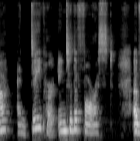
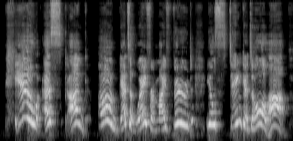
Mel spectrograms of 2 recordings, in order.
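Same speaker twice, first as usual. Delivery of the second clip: much higher, louder fussy disgust; disgusted squirrel; 8 semitones higher, 3 dB louder than usual. Acted. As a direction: protect the food from the stinky skunk. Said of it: "Squirrel, noticing Fred is a skunk".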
